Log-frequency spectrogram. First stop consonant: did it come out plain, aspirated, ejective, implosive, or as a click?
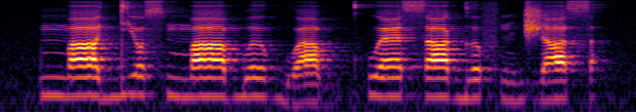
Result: plain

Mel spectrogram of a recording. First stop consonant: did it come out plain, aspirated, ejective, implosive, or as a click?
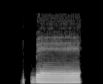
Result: implosive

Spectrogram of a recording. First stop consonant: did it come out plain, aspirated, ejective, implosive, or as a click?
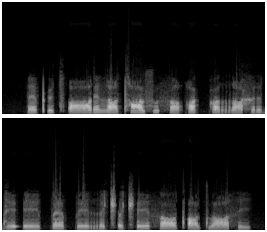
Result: ejective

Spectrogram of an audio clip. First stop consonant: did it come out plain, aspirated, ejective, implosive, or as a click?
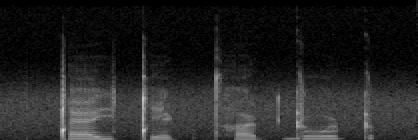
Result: click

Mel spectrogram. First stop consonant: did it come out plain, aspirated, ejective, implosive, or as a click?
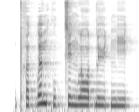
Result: aspirated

